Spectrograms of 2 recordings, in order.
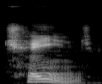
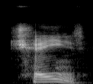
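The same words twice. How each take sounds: First: "change" as Korean 체인지, with an added final vowel; wrong Korean-style ending. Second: "change" with lips pushed round for the CH and no vowel at the end; correct rounded CH. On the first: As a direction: end "change" on a full 지 syllable. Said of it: "change가 아니고". ("change"를 '체인지'로 낸 잘못된 발음) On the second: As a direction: round the opening of "change" and stop on a soft j. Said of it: "입을 동그랗게 모아서 내미시면서". ("change"를 입술을 둥글게 내밀어 정확히 발음) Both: Shown as a demonstration.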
